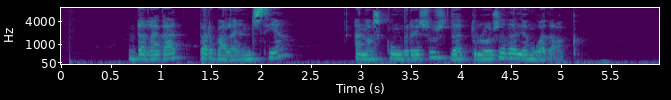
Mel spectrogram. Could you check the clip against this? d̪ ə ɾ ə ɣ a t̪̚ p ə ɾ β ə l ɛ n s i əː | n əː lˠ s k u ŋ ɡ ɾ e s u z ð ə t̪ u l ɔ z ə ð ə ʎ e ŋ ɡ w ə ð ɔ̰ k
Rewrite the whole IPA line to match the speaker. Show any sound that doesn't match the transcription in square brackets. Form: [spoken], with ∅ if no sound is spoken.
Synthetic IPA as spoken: d̪ ə [l] ə ɣ a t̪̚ p ə ɾ β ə l ɛ n s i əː | n [ə] lˠ s k u ŋ ɡ ɾ e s u z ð ə t̪ u l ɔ z ə ð ə ʎ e ŋ ɡ w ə ð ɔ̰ k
